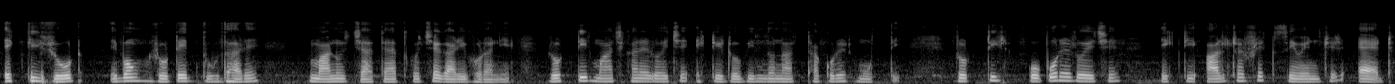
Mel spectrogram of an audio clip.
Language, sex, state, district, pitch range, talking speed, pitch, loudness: Bengali, male, West Bengal, Malda, 130-150 Hz, 125 wpm, 140 Hz, -24 LUFS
